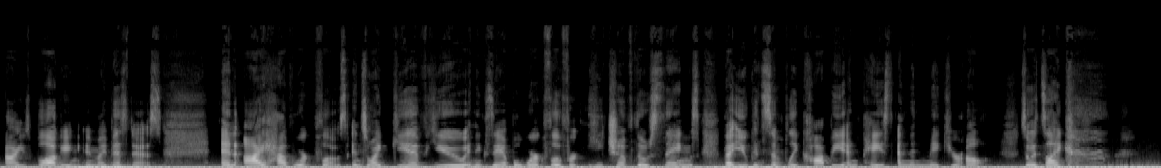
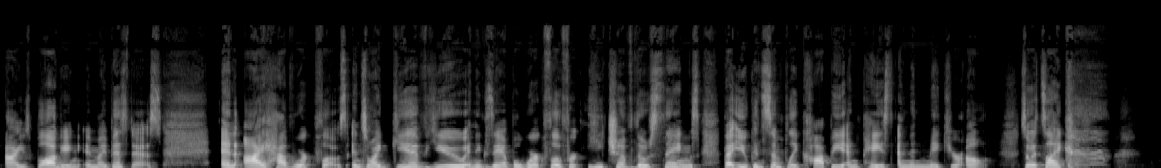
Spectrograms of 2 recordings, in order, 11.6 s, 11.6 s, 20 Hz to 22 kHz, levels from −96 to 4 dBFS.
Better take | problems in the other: second | wind noise on the microphone; occasional gusts; 10 dB below the speech

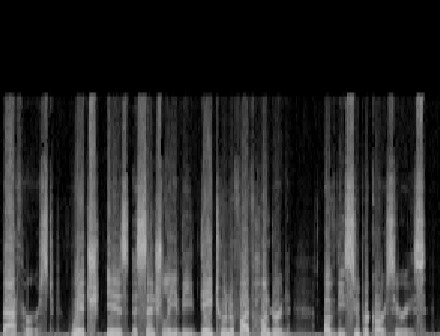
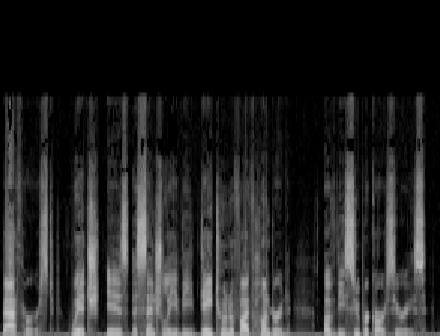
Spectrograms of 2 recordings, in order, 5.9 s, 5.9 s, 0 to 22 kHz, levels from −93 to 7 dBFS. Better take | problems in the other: second | distortion; heavy; 8% of the sound clipped

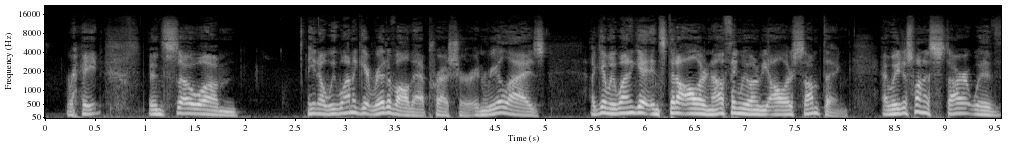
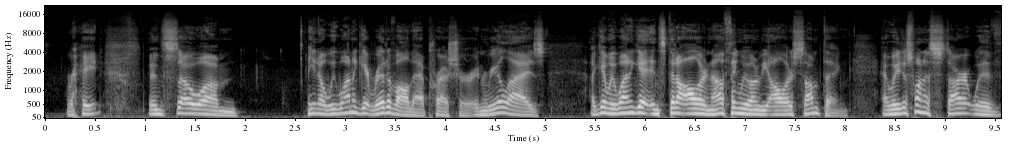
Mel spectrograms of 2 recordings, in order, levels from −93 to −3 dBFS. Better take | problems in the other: second | garbled, watery; slightly; nothing above 14.5 kHz

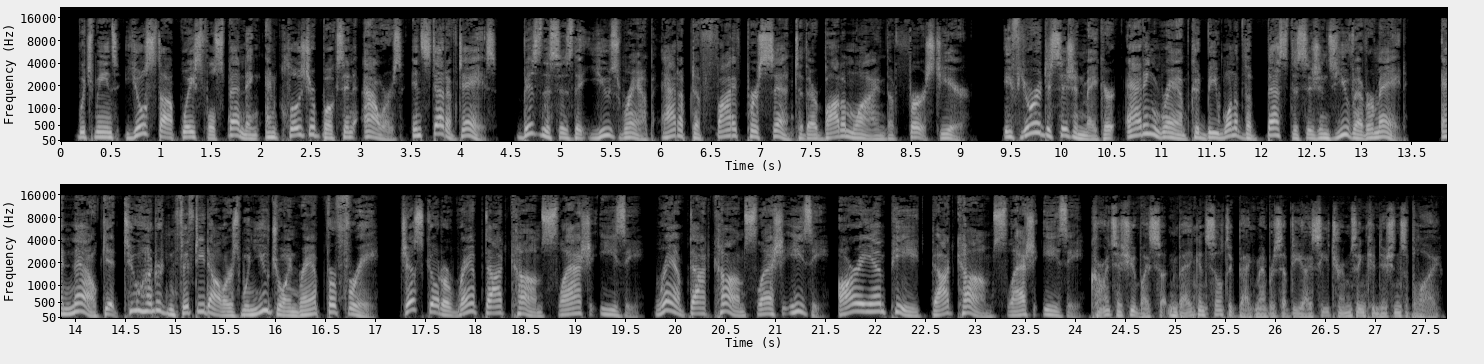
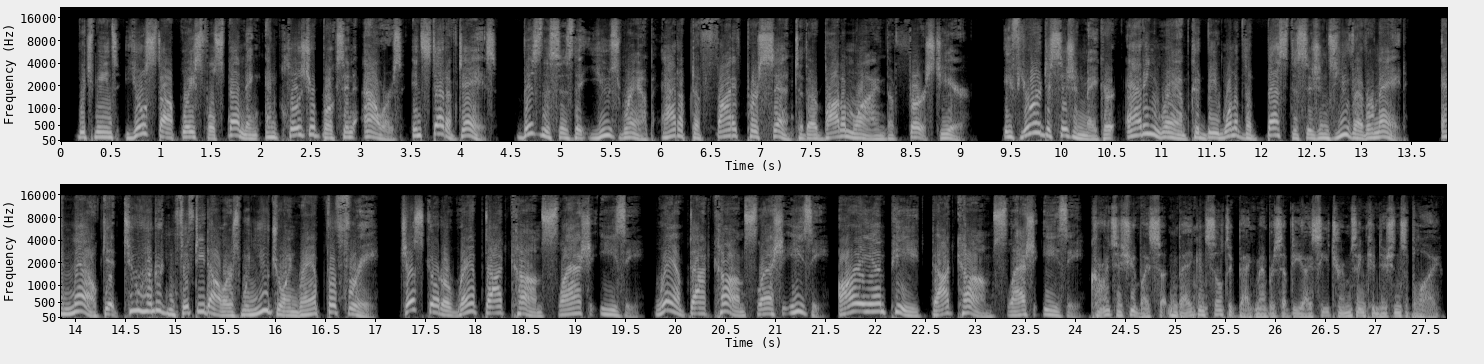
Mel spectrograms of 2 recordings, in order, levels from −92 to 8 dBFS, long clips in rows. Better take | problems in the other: first | distortion; slight; 15% of the sound clipped

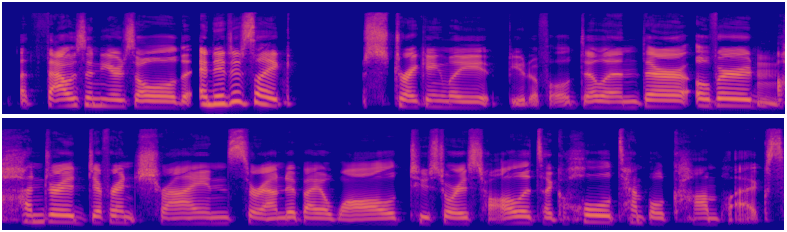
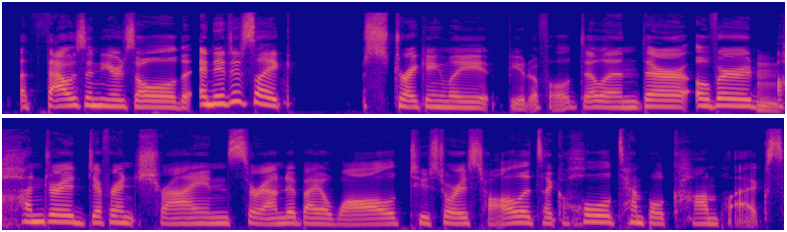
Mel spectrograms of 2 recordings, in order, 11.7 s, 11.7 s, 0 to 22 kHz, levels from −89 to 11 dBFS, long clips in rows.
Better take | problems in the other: second | thin; somewhat; fading below 250 Hz

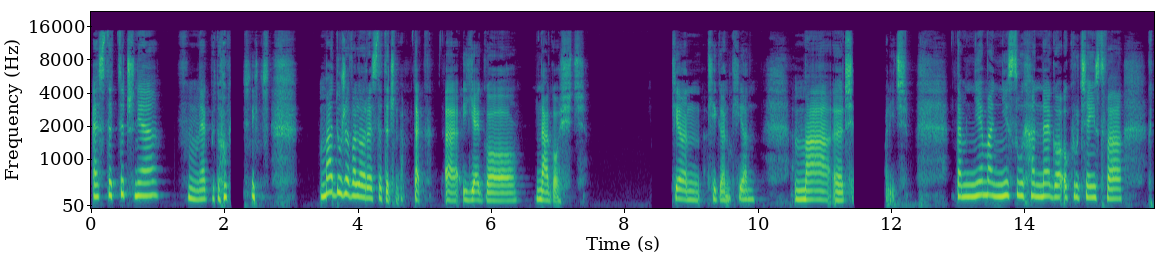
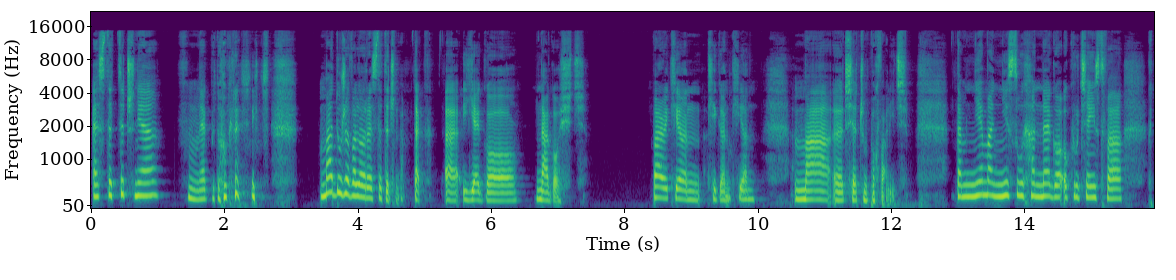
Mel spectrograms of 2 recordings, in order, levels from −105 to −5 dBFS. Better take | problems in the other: second | audio cutting out; at 2 s, at 8.5 s and at 11 s

